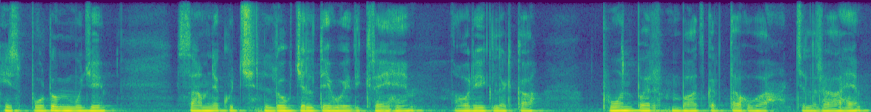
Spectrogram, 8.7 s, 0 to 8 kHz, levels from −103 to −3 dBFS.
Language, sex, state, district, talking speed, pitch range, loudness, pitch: Hindi, male, Himachal Pradesh, Shimla, 160 wpm, 120-125 Hz, -15 LUFS, 120 Hz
